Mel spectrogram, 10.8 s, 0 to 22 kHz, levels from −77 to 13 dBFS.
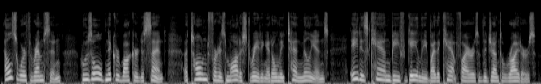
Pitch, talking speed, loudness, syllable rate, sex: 190 Hz, 150 wpm, -17 LUFS, 5.1 syllables/s, female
